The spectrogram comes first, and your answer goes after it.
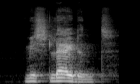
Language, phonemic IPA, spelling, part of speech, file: Dutch, /mɪsˈlɛidənt/, misleidend, verb / adjective, Nl-misleidend.ogg
- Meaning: present participle of misleiden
